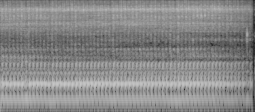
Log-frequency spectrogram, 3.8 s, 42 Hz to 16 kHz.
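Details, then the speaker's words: 2002 Yamaha YZ250F revived and nearly fully reassembled, started a few minutes earlier after carb rebuilt from several carbs' parts and tuned: crisp, even single-cylinder pulses at steady idle, then a quick clean blip picking up sharply; healthy, revs crisp. "boys and girls there she is almost totally back together after I started a few minutes ago sounds good rev's great really really crisp"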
